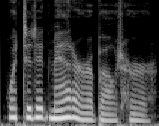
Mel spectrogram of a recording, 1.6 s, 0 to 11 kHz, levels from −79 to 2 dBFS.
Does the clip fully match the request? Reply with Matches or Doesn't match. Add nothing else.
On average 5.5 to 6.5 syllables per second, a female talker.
Matches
